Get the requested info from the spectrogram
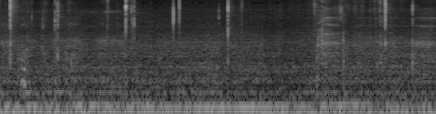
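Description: Plastic food container handled while its sealed lid is picked at to open it: scattered sharp plastic clicks and crackles over a steady low hum.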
